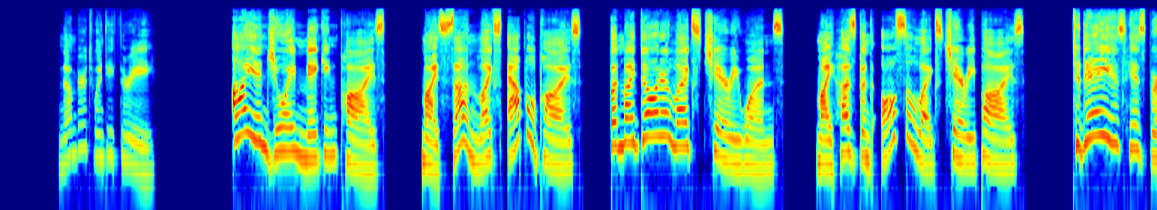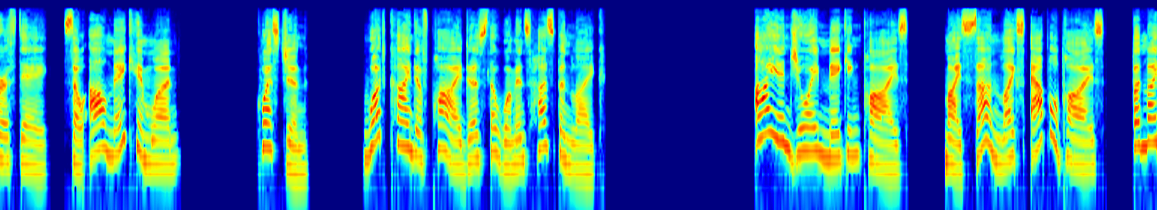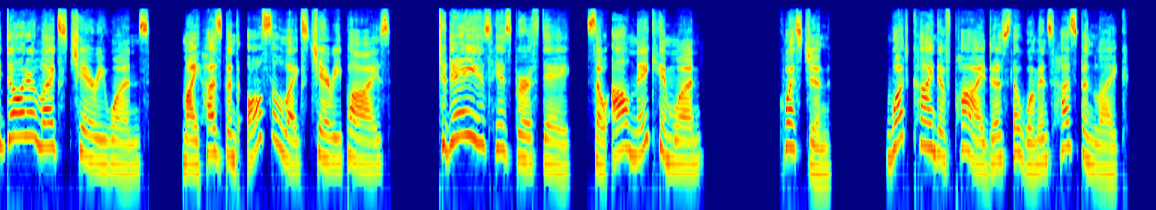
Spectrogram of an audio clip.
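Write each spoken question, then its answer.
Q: What kind of pie does the woman's husband like?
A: Cherry pie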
